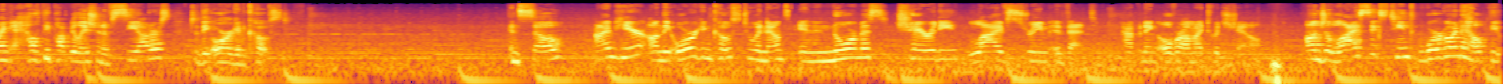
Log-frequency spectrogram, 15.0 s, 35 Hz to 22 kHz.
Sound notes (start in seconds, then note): 3.0 background music; 3.0 ocean sounds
